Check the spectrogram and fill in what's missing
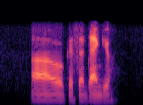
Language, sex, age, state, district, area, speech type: Telugu, male, 18-30, Telangana, Yadadri Bhuvanagiri, urban, conversation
